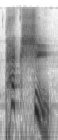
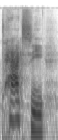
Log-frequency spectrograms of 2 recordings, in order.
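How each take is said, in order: First: The word is said with Korean-style pronunciation. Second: The word is said with English-style pronunciation. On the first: The speaker calls it right. "it's 택시" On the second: The speaker calls it wrong. "your pronunciation is all wrong. It's not taxi"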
